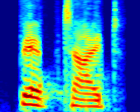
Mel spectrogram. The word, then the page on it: peptide: Indian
